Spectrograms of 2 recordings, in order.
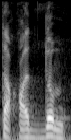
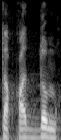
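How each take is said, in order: No difference in how they are said.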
